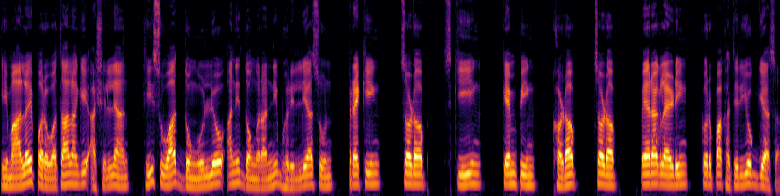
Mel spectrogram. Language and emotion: Goan Konkani, neutral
